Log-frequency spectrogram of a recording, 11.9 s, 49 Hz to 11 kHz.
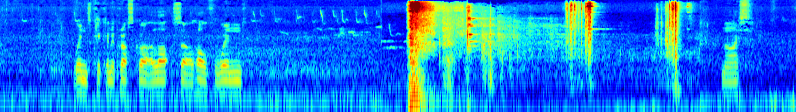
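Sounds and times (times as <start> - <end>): loud rifle shot with echo: 6.1 - 10.2
sharp metallic clacks: 6.2 - 9.2.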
